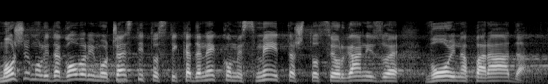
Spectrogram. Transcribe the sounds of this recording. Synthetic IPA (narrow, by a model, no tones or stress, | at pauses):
mo̞ʒemo̞lid̪aɡo̞ʋo̞ɾimoot͡ʃe̞st̪it̪o̞st̪ikad̪ane̞ko̞me̞smeːt̪aʃt̪o̞seoɾɡanizuje̞ | ʋo̞ːjnapaɾaːd̪a̰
